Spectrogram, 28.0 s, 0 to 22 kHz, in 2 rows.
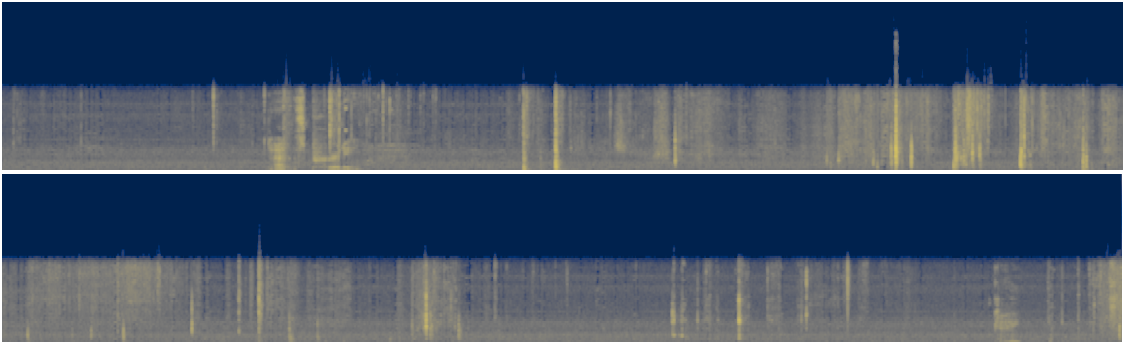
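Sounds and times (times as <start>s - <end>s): small objects clicking and scraping: 2.6s - 5.6s, 6.4s - 21.2s, 27.4s - 28.0s.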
